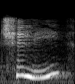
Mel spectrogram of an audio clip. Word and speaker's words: Chili: Then here chili uh here it's pronounced just as in English as a ch.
